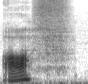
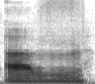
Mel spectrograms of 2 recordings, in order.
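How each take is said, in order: First: The word ends with an F sound. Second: The word ends with a V sound. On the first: The speaker calls it wrong. "So instead of off" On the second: The speaker calls it right. "we actually say it with the letter or the sound V"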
